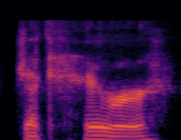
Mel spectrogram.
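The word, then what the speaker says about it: Jack Herer: I'm smoking like I said J1 Jack rare skunk number one Jack her as it's properly pronounced actually.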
